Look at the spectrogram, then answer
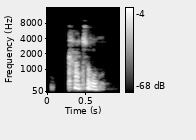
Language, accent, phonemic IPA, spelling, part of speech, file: English, Southern England, /ˈkʌtəl/, cuttle, noun, LL-Q1860 (eng)-cuttle.wav
- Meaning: 1. Synonym of cuttlefish 2. A knife 3. A foul-mouthed fellow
